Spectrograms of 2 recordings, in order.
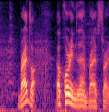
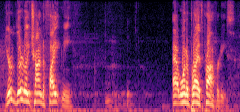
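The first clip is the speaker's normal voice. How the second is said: much higher, louder angry rant; indignant outburst; 7 semitones higher, 10 dB louder than usual. Real, not acted. Venting about a coworker who tried to fight him, angry outburst. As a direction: blow up at the absurdity.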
